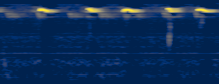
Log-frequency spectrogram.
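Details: A played-back recording of the African Pygmy Kingfisher's call, used by a safari guide to demonstrate it: very high, thin, squeaky notes repeated about twice a second.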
